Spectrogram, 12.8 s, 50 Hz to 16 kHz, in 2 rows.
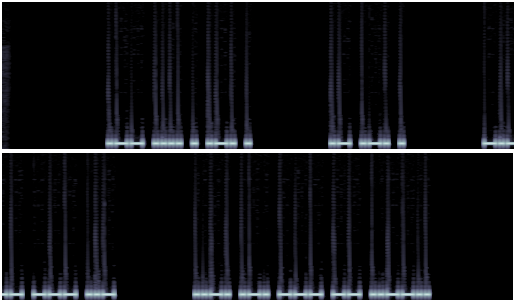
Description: Morse code, heard as a keyed tone, about 25 wpm, 700 Hz. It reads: WHERE ARE YOU FROM?
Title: 3x Word-Spacing - Sentences from Top 200 Words - 25wpm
